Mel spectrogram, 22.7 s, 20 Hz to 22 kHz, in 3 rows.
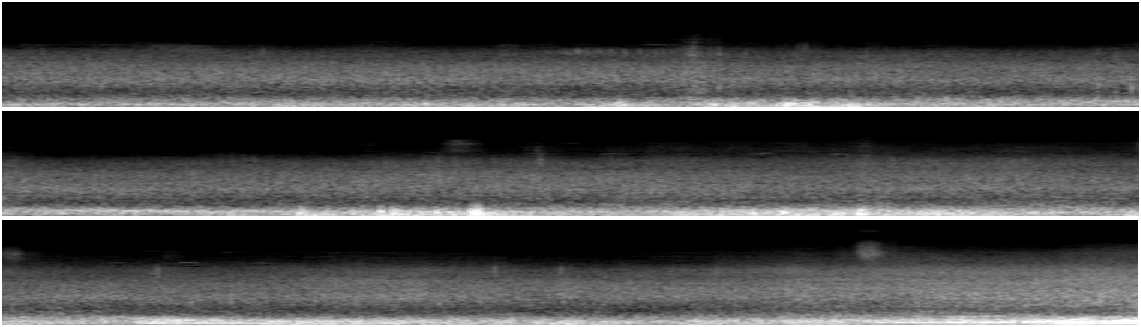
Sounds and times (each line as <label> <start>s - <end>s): traffic 0.0s - 22.7s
